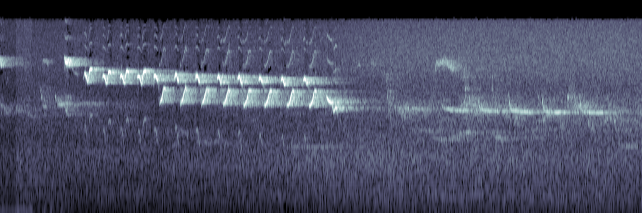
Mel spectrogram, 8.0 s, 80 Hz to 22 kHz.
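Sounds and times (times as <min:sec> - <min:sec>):
red-breasted flycatcher singing: 0:00.0 - 0:08.0.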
